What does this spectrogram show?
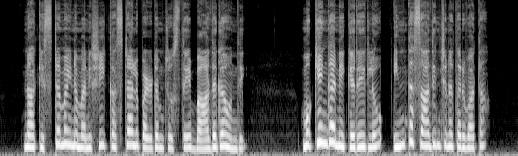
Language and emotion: Telugu, sad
